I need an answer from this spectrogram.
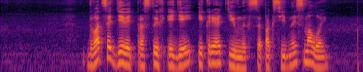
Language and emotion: Russian, neutral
